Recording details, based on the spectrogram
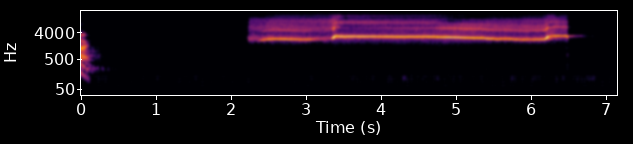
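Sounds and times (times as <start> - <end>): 
speech: 0.0 - 0.2
bosun's whistle piping on a ship: 2.3 - 6.9.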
